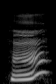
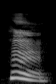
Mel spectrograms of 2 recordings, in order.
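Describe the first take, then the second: First: The pitch rises at the end. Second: The pitch is flat and then falls. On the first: The listener is open to hearing more. "The rising intonation signals that you're open to hearing what the other person has to say" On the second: The listener is annoyed. "The flatness and the fall in this intonation signals annoyance"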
